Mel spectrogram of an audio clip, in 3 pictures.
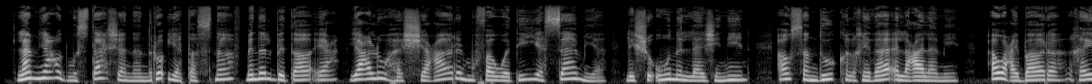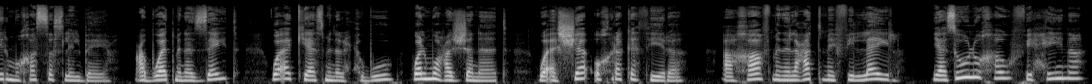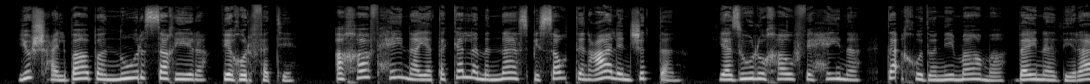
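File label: Arabic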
